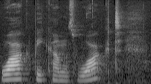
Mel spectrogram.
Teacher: You might hear a word like walked also, which has a sort of T sound about it.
